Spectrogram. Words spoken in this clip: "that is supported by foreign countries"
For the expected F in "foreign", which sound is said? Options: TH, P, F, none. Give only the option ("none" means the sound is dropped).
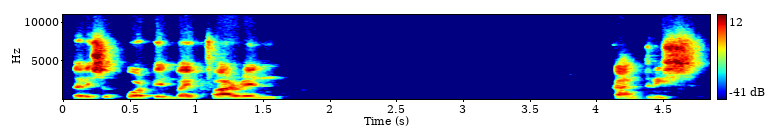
F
